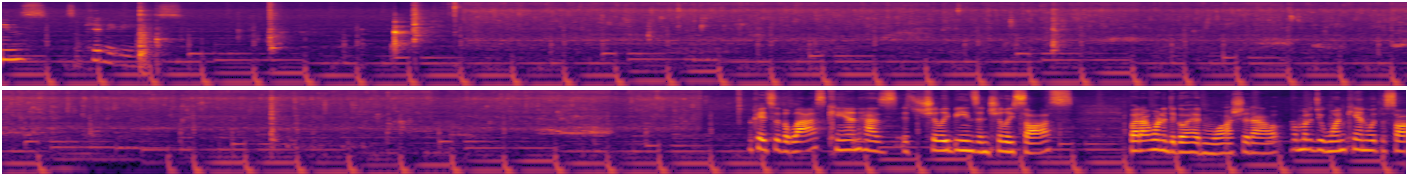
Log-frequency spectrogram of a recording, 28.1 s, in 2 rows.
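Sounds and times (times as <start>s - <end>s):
background music with beat: 0.0s - 28.0s
beef sizzling in a frying pan: 3.2s - 21.4s.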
